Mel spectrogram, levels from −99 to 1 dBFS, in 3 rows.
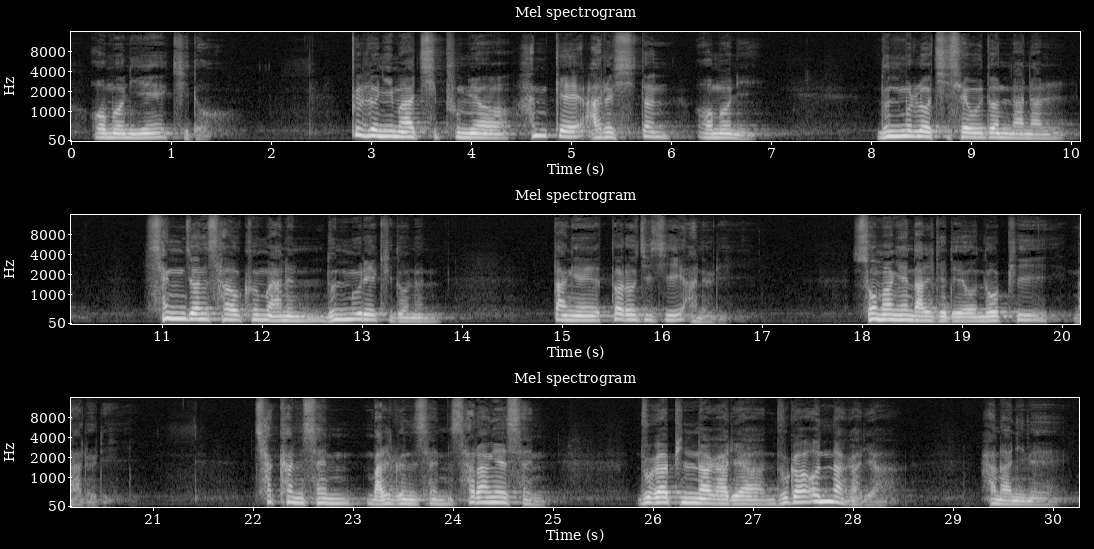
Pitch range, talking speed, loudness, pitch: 125-165 Hz, 180 characters per minute, -22 LUFS, 145 Hz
